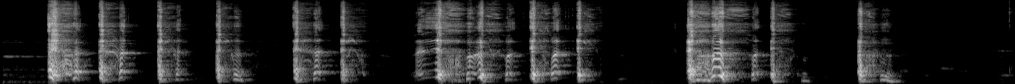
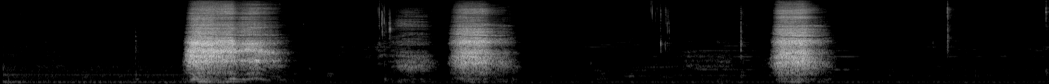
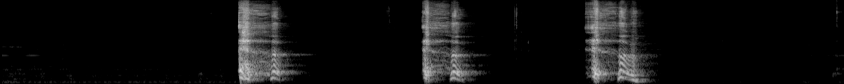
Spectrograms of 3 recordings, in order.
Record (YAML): cough_length: 10.2 s
cough_amplitude: 32768
cough_signal_mean_std_ratio: 0.38
exhalation_length: 10.5 s
exhalation_amplitude: 32768
exhalation_signal_mean_std_ratio: 0.33
three_cough_length: 8.4 s
three_cough_amplitude: 32768
three_cough_signal_mean_std_ratio: 0.26
survey_phase: beta (2021-08-13 to 2022-03-07)
age: 45-64
gender: Female
wearing_mask: 'No'
symptom_runny_or_blocked_nose: true
symptom_fatigue: true
symptom_change_to_sense_of_smell_or_taste: true
symptom_loss_of_taste: true
symptom_onset: 13 days
smoker_status: Never smoked
respiratory_condition_asthma: false
respiratory_condition_other: false
recruitment_source: REACT
submission_delay: 8 days
covid_test_result: Negative
covid_test_method: RT-qPCR
influenza_a_test_result: Unknown/Void
influenza_b_test_result: Unknown/Void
